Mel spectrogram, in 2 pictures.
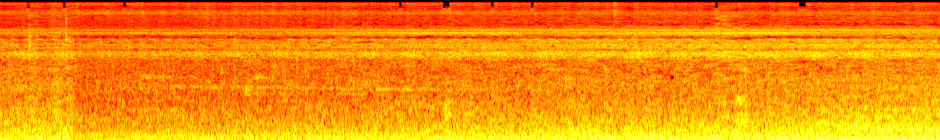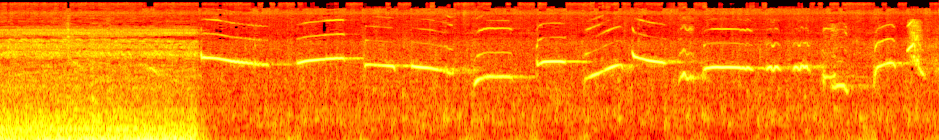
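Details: White-rumped shama recorded with an Android phone in East Java: after several seconds of steady buzzing noise, a varied song of clear whistled notes, sharp upslurs and downslurs in quick, irregular succession.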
